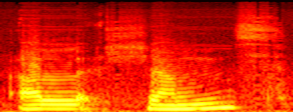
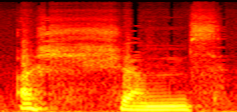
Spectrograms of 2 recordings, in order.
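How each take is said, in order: First: The l is pronounced before the sh. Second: The l is dropped and sh is doubled. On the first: The speaker calls it wrong. "which is a bit hard on the tongue" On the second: The speaker calls it right. "which is much more fluent way of pronouncing"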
